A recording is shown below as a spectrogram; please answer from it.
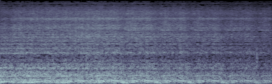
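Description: Steady low hum of car engines idling, with a noisy background, easing slightly near the end.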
